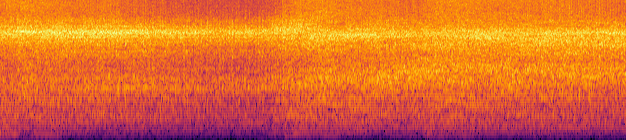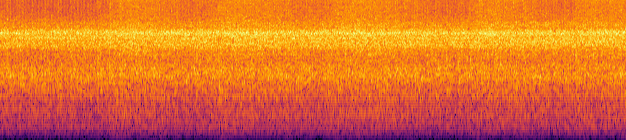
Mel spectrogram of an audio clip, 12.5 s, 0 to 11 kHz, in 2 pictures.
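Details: ZMZ-406 carburetted engine at steady idle: hissy running with a faint, roughly regular dull knock about four per second; suspicious engine knock, source not pinned down.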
